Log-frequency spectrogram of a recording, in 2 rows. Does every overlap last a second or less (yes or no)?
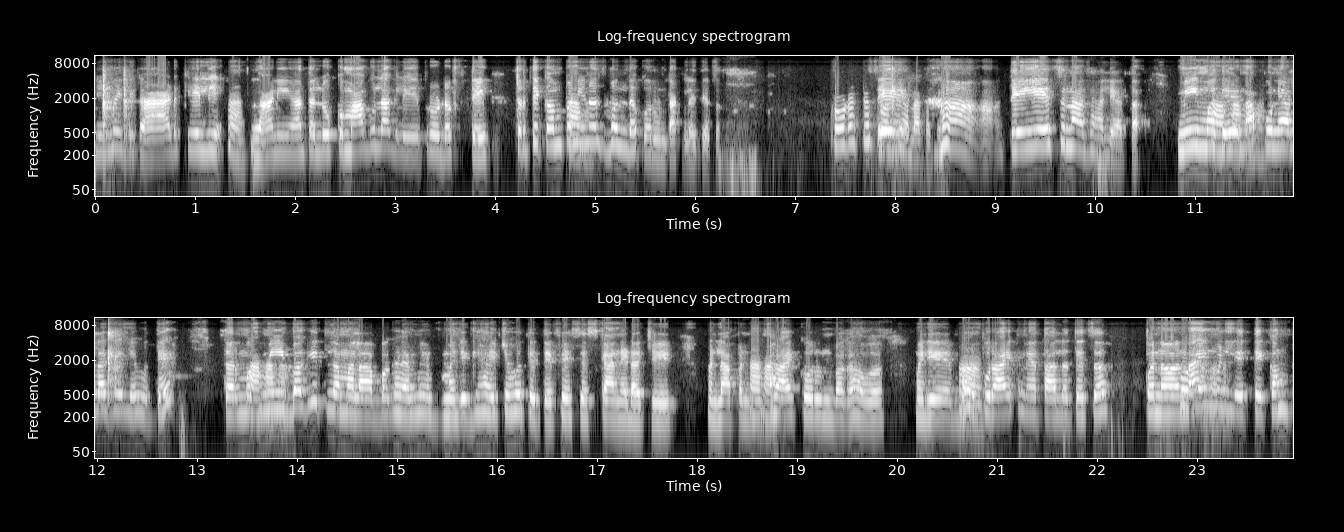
yes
